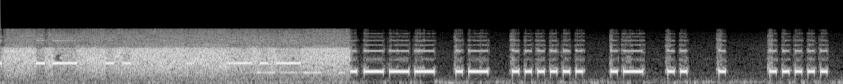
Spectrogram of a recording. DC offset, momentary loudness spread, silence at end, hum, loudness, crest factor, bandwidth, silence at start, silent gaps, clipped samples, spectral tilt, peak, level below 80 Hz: under 0.1%; 6 LU; 0.15 s; none; -5 LUFS; 6 dB; 5.4 kHz; 0 s; none; 6%; -4.5 dB/octave; 0 dBFS; -34 dBFS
